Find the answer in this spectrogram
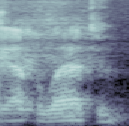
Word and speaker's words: Appalachian: necessarily IP related but I say it app but what's the right way to say that oh it's definitely appalachin so okay Appalachia that's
